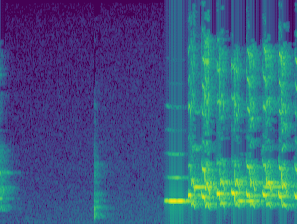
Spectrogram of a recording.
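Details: Pet rosella parrot: two faint short notes, then a clear whistle that runs straight into a fast, scratchy, rhythmic chatter of rapidly repeated notes.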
